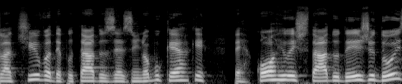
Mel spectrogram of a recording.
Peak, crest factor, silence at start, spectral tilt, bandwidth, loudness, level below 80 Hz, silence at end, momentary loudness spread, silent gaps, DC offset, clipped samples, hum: 0 dBFS; 16 dB; 0 s; -5.5 dB/octave; 15 kHz; -17 LUFS; -48 dBFS; 0 s; 10 LU; none; under 0.1%; under 0.1%; none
